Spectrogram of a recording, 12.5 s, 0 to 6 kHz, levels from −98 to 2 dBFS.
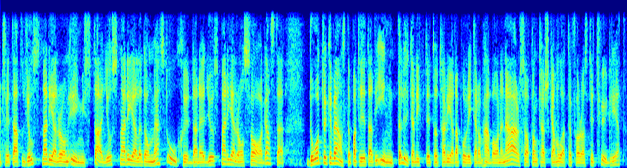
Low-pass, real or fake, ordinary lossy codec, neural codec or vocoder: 5.4 kHz; fake; none; codec, 24 kHz, 0.9 kbps, WavTokenizer, medium speech release version 1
